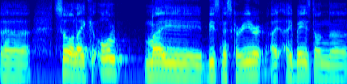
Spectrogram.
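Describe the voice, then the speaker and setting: A man with a non-native accent speaks at a very slow pace in a monotone, flat intonation. His fairly high voice has a dark, mellow tone. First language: not English. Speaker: filmmaker and VR producer. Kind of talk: conference talk. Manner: halting, many fillers.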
